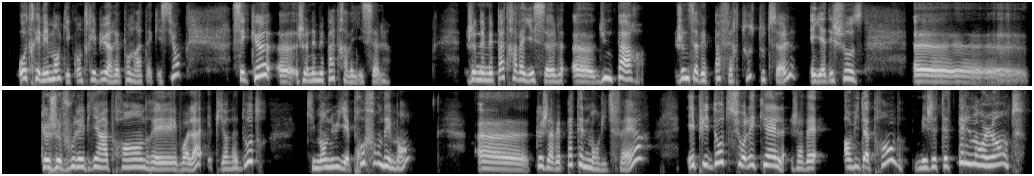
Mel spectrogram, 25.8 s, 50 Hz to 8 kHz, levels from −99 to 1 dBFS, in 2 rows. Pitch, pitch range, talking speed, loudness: 245 Hz, 205-345 Hz, 180 wpm, -27 LUFS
